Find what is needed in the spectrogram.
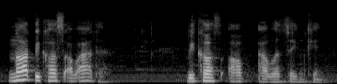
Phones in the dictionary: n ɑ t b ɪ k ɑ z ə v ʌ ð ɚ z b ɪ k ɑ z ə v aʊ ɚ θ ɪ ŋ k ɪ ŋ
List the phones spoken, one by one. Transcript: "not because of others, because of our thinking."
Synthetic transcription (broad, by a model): n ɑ t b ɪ k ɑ s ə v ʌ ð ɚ b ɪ k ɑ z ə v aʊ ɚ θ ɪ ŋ k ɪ ŋ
